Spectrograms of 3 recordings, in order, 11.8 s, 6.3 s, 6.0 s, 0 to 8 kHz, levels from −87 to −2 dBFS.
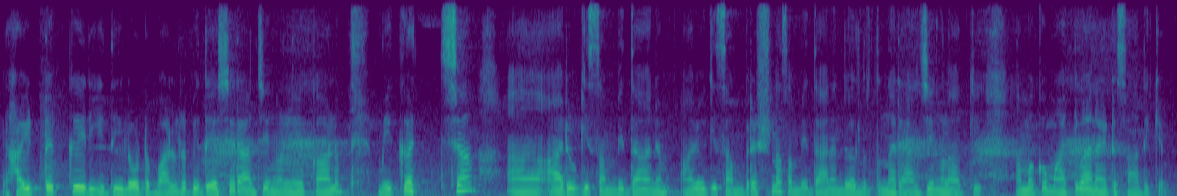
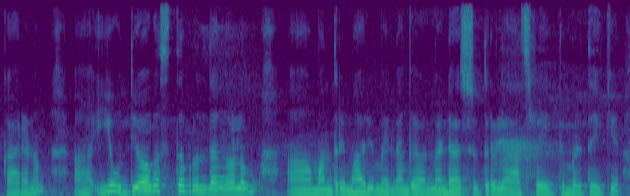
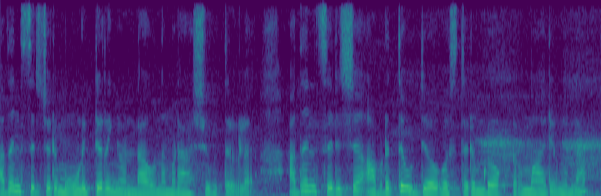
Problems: background sounds at intervals, low volume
